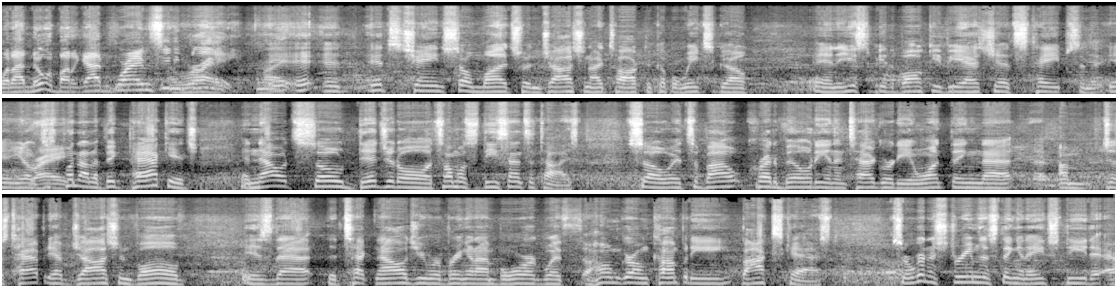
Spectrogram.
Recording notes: WTAM 1100 Interview. Live radio interview from the Hooley House.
